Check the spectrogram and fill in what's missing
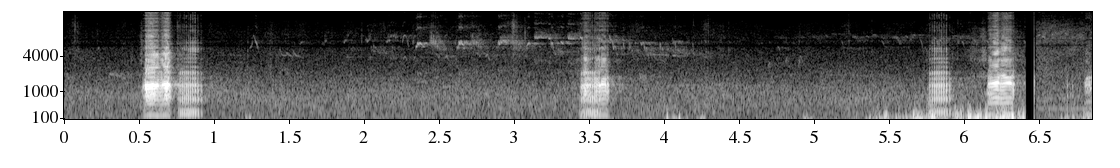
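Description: A Cape Barren Goose gives harsh, resonant honking grunts in three short bursts a few seconds apart, the last a longer, rougher run.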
